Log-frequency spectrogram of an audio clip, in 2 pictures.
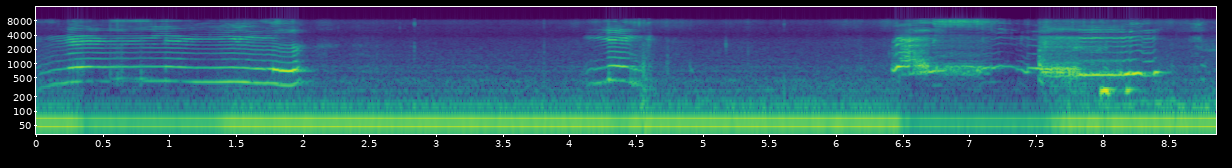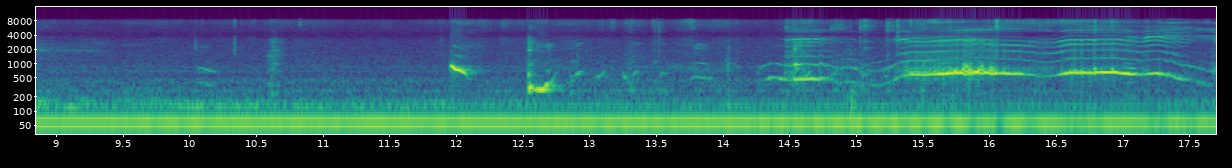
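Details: Dog named TJ making strange gurgling noises after his bath, indoors in a small room: a high, wavering whine-like voice with rising and falling sweeps in several bursts, with a man's brief speech in between.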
